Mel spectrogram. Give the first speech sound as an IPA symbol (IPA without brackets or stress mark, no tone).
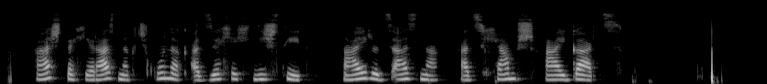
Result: a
